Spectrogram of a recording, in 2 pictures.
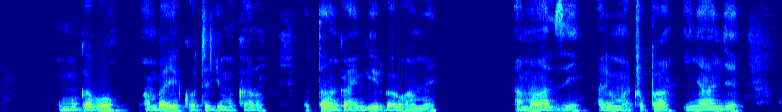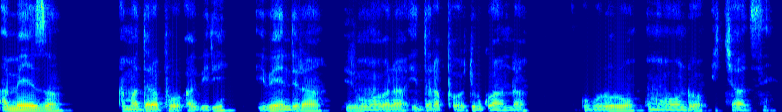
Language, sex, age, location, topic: Kinyarwanda, male, 25-35, Kigali, health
